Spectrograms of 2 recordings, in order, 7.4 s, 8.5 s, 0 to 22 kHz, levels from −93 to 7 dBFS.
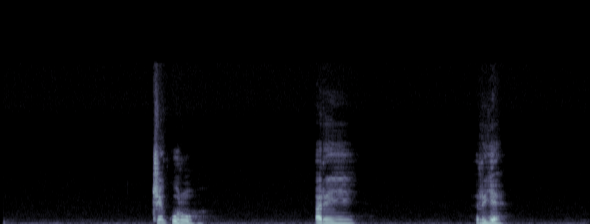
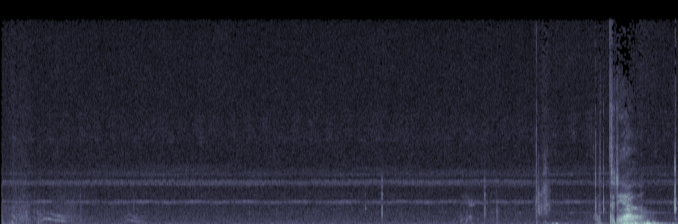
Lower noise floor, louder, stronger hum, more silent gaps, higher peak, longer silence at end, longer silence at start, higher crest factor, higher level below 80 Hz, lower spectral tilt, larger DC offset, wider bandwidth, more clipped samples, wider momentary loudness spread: first, -71 dBFS vs -55 dBFS; second, -29 LUFS vs -26 LUFS; neither; neither; second, -10 dBFS vs -6 dBFS; first, 1.1 s vs 0 s; first, 1.9 s vs 0.15 s; about the same, 24 dB vs 28 dB; second, -64 dBFS vs -42 dBFS; about the same, -5.5 dB/octave vs -5.5 dB/octave; neither; second, 14 kHz vs over 20 kHz; neither; second, 16 LU vs 25 LU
